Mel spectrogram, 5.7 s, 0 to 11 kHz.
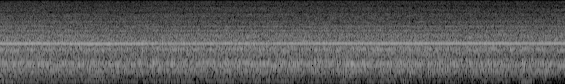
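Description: A heat gun blows steadily and loudly without a break, shrinking a plastic solder sleeve onto a wire joint during a lighting modification on a Honda FCX10 LC80.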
